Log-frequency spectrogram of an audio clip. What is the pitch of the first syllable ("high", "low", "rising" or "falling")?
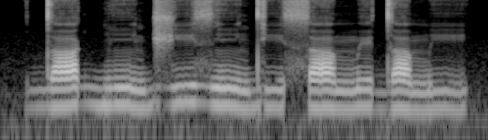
rising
